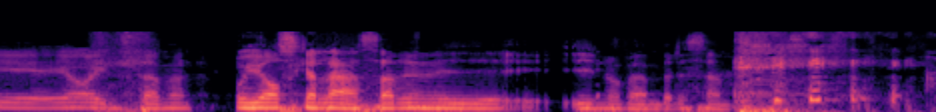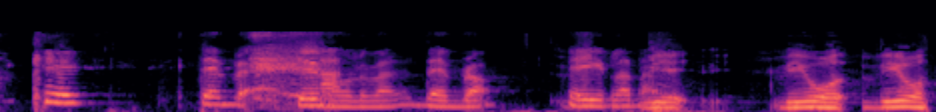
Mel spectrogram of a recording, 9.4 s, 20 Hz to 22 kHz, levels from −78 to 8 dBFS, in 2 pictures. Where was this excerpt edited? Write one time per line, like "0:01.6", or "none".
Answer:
0:06.3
